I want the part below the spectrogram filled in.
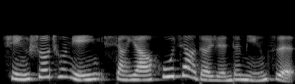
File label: spell name, zh-cn sounds ivr; BigBlueButton; freeswitch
